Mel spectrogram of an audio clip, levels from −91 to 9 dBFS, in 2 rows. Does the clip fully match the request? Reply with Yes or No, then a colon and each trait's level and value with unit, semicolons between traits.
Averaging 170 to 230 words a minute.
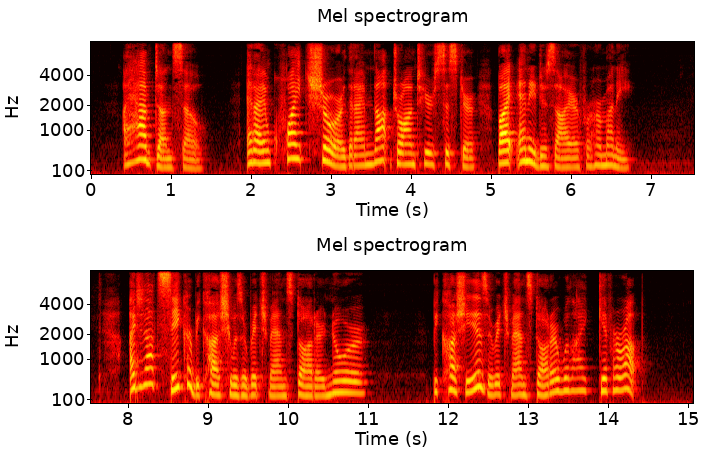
Yes: average, 190 wpm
